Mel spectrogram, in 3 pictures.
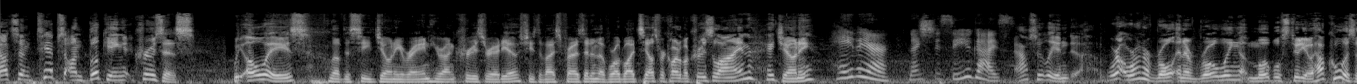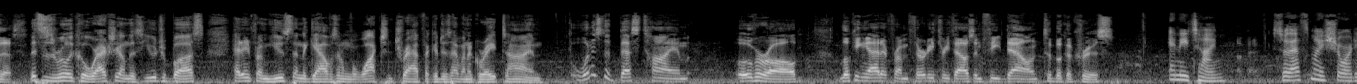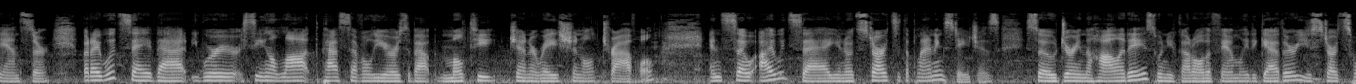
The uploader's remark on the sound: Carnival Freedom in Galveston - LIVE. We were broadcasting live from the lido deck (pardon the wind), overlooking 1000's of military men and women.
